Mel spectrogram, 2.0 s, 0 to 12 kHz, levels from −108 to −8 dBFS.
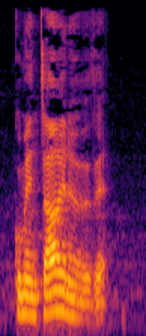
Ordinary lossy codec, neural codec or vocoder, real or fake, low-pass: AAC, 64 kbps; vocoder, 44.1 kHz, 128 mel bands every 256 samples, BigVGAN v2; fake; 10.8 kHz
